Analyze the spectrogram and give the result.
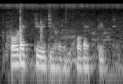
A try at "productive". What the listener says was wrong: না, প্রো না, মানে শোয়া সাউন্ড আর কি। Productive, প্রোডাক্টিভিটি, প্রোডাক্টিভিটি। হ্যাঁ, তখন হবে প্রোডাক্টিভিটি। আর এমনি প্রোডাক্টিভ, প্রোডাকশন, প্রোডাক্টিভ, আর productivity.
